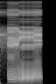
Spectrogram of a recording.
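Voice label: ROBVOX, robot voice; X-Static Goldmine 1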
